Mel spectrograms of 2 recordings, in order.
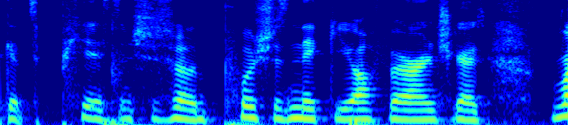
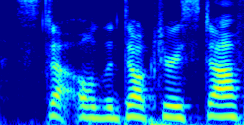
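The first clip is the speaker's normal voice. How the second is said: usual speaking voice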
